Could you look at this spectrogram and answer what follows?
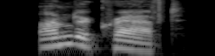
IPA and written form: ʌndərkræft (Undercraft)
